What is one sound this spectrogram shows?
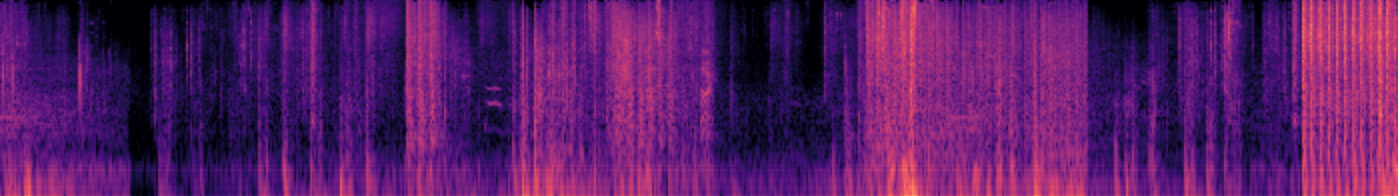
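Rifle gunfire rattles in quick bursts.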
